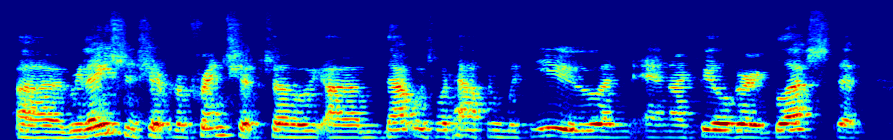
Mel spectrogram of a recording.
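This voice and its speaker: With an American accent, a woman uses an ordinary speaking voice at a fairly low pitch. She talks at a fairly slow pace with fairly even intonation. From US Northeast, Boston suburbs. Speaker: podcast host and wellness writer. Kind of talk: interview conversation.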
